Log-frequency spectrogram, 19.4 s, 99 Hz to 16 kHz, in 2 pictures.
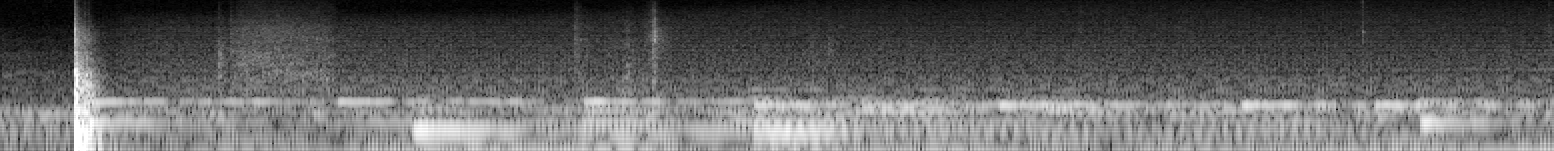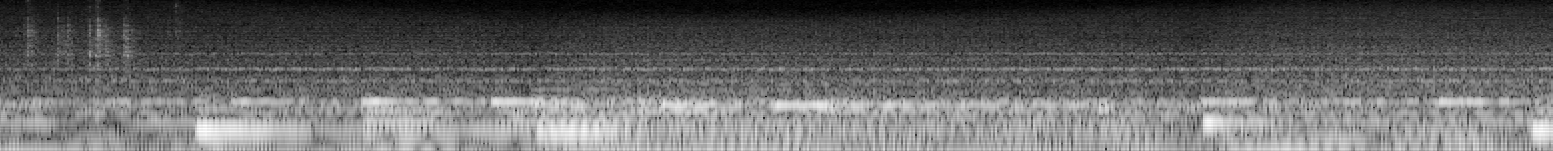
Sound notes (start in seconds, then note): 0.4 bottle banging on table; 3.0 tense music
